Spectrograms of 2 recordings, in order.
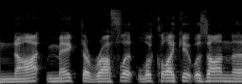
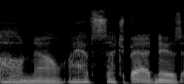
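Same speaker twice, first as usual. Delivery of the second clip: deeply sympathetic, caring, commiserating tone; 8 semitones lower, 11 dB quieter than usual. Retelling how Professor Zed broke bad news: empathetic Professor Zed voice. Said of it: "'cause he's sounding so empathetic".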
